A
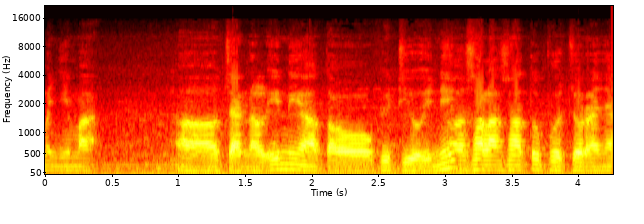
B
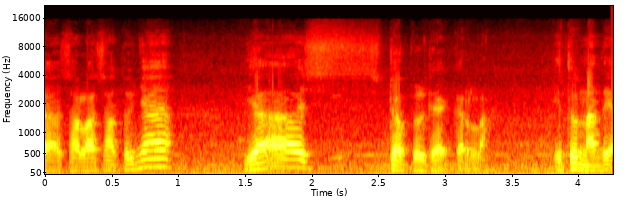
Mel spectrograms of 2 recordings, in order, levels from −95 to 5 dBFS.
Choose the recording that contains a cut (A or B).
A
